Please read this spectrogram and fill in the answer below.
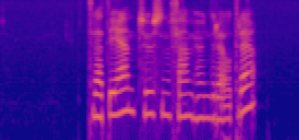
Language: Norwegian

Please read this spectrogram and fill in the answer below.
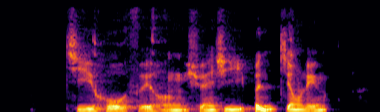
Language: Chinese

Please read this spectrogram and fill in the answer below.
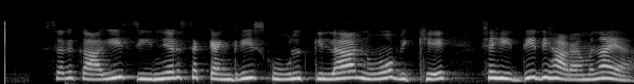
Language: Punjabi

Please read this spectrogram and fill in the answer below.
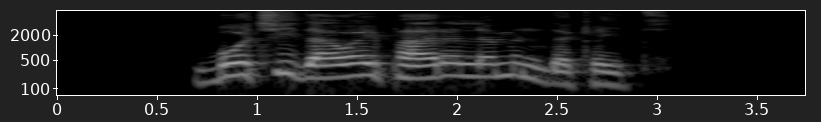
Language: Central Kurdish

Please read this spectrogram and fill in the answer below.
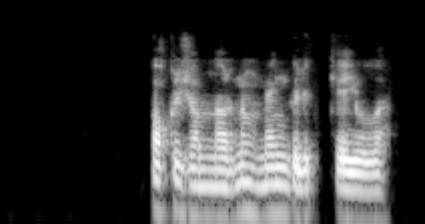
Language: Tatar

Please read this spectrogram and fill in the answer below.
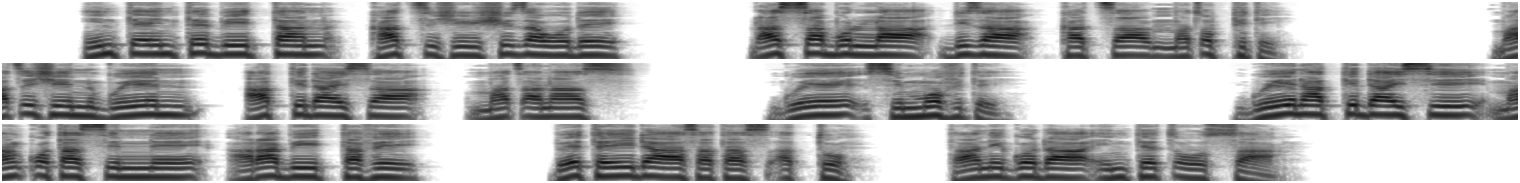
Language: Gamo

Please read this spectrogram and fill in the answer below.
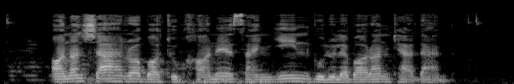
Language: Persian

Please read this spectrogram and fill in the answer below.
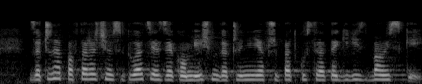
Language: Polish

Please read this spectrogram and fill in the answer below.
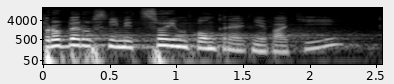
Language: Czech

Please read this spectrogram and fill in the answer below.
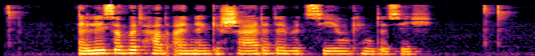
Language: German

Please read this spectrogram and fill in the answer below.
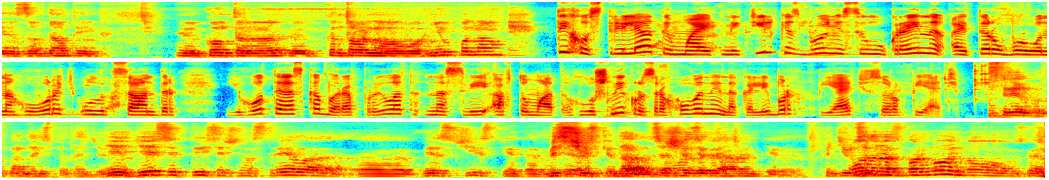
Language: Ukrainian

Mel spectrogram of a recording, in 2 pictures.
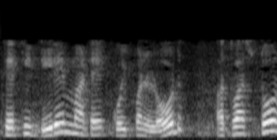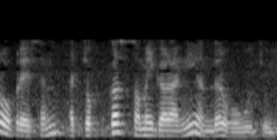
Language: Gujarati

